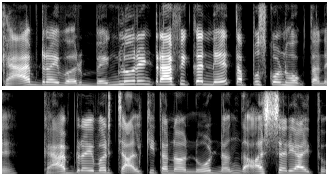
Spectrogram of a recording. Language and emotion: Kannada, surprised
